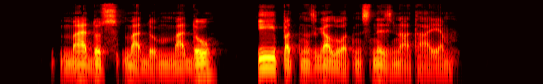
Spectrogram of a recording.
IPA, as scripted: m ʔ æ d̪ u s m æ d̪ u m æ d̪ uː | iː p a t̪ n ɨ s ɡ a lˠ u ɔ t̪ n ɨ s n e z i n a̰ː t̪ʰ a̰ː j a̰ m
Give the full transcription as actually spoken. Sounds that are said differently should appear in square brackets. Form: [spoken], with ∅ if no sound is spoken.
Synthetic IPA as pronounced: m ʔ æ d̪ u s m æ d̪ u m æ d̪ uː | iː p a t̪ n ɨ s ɡ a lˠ u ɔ t̪ n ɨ s n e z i n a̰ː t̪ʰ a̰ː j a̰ m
